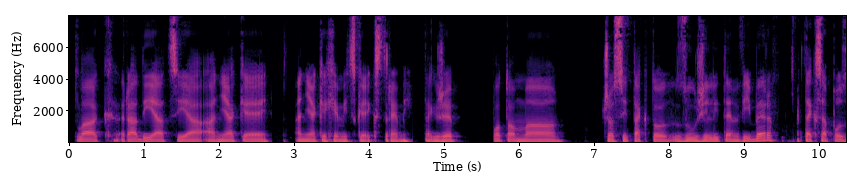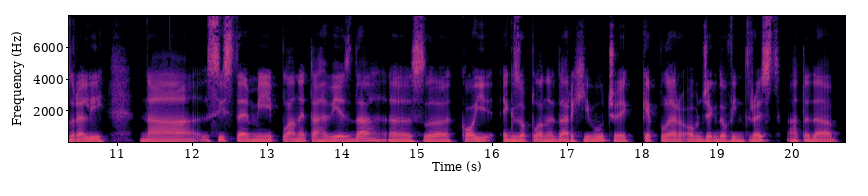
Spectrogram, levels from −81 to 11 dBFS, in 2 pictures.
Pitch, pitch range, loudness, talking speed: 105 Hz, 100-115 Hz, -26 LUFS, 100 wpm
